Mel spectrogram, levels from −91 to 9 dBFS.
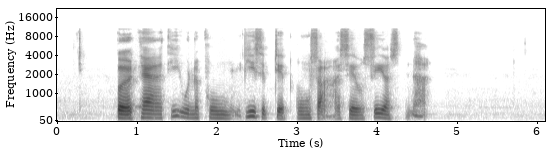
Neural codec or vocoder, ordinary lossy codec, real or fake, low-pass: autoencoder, 22.05 kHz, a latent of 192 numbers a frame, VITS, trained on one speaker; none; fake; none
